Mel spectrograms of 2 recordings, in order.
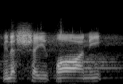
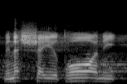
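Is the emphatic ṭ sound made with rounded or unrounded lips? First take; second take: unrounded; rounded. First: The ṭ is emphatic and the lips stay unrounded. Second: The ṭ is made with rounded lips. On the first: The speaker calls it right. "وهكذا تتدرب" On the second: The speaker calls it wrong. "هذا خطأ"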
